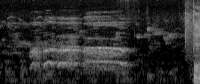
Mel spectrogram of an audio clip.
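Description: One long animal call, held at a steady pitch for about two seconds, starting about half a second in.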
